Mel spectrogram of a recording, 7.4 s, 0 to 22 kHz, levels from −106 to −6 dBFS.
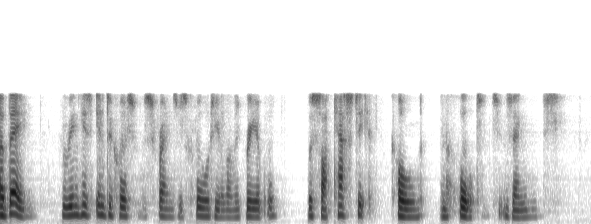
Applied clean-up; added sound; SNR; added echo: neural mask model DeepFilterNet 3.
